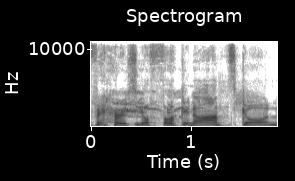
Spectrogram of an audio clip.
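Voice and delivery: put-on heavy, hard Australian accent, shrieked very high and loud. After claiming they only know one version, the speaker performs it: hard Australian accent. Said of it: "the real hard Australian accent".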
